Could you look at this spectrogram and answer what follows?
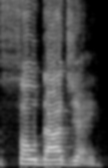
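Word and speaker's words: saudade: pronunciation for that again it is pronounced soda jay soda jay is the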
